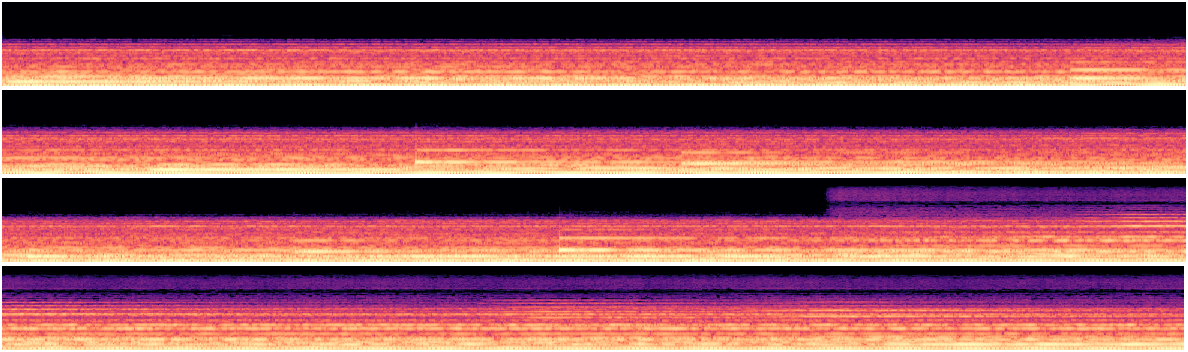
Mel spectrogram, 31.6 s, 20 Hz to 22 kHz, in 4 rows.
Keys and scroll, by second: 5.2 space, 7.8 space, 10.9 ctrl+z, 14.4 space, 16.5 space.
